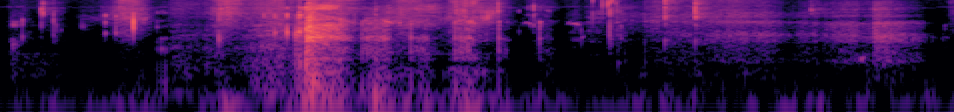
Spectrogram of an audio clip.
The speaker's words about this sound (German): immer, wenn ich so ein Stück Seife fast aufgebraucht habe und da ist bloß noch so ein kleines, ein chipartiges Ding von über, dann werfe ich das Stück Seife hinter den Mülleimer und dann hört man so ein Knuspern.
